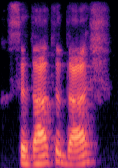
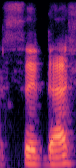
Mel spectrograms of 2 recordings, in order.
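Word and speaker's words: Sidhartha Dash: hi uh I'm sidat Dash or SID dash for us a pronunciation and simplicity from chis research I'm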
